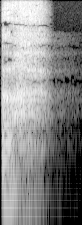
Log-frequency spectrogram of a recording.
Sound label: ugh; smite; voicepack; mercury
